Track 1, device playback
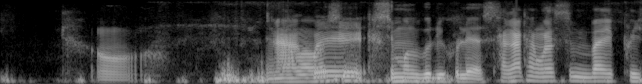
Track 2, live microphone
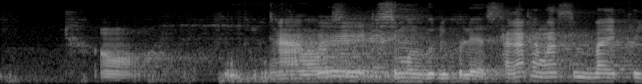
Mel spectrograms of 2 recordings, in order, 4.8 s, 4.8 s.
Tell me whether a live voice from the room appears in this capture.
No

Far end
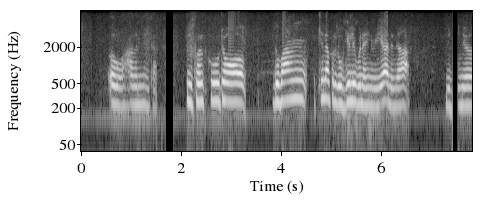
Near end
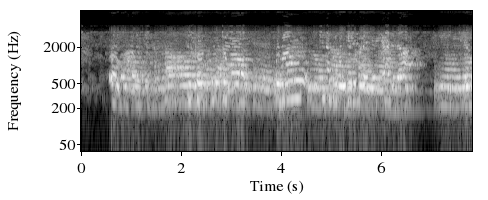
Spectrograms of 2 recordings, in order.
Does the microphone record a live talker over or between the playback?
Yes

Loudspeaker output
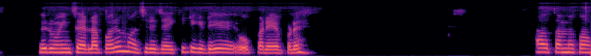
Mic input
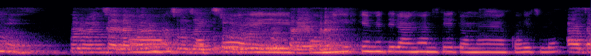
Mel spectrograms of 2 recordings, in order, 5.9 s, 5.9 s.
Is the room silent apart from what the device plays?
No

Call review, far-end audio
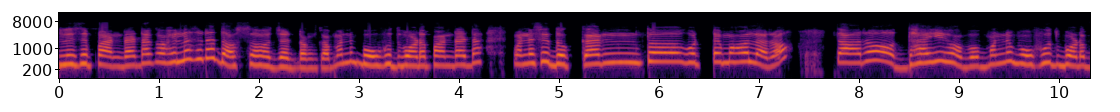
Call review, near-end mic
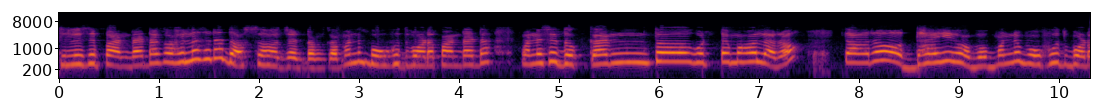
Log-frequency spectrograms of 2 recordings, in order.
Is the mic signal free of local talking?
Yes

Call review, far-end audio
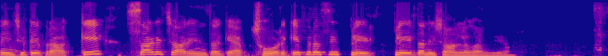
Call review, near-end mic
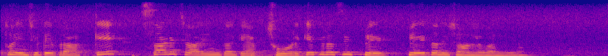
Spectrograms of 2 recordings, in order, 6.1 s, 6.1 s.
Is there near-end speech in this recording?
No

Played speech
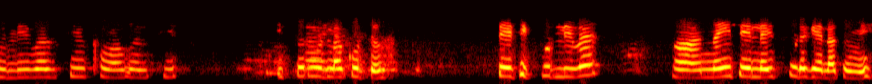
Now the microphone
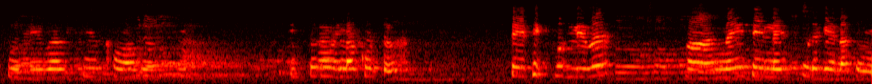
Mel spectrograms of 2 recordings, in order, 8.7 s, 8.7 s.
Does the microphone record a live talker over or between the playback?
Yes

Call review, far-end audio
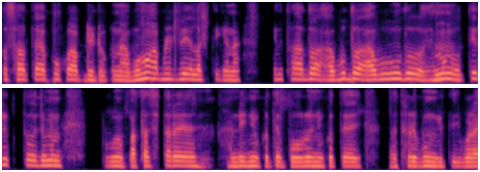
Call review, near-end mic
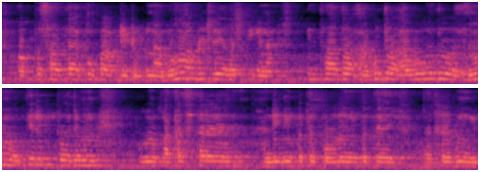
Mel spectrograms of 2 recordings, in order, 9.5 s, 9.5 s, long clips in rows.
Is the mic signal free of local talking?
Yes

